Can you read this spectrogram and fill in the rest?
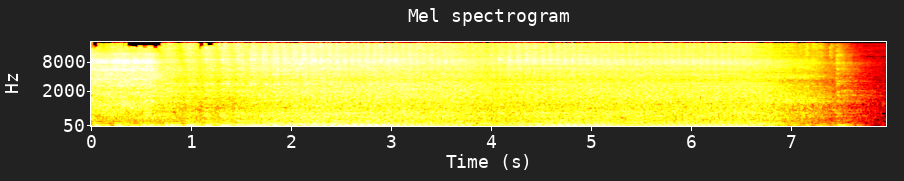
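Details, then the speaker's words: Ford Bronco II running with no exhaust, fuel pressure about 40 psi cranking (10 psi on first prime): engine held at high throttle, lumpy uneven drone then dies; running like garbage, owner plans to check the distributor; rough running, unconfirmed. "And then I'm also going to double check tomorrow the distributor because it's running like garbage, quite frankly."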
